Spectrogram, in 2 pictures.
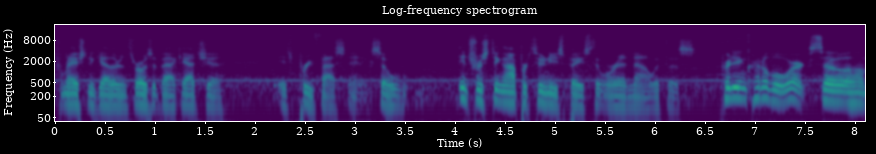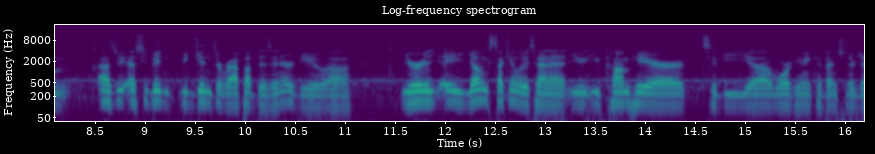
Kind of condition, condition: setting, busy venue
